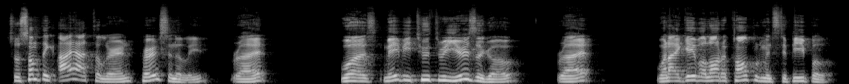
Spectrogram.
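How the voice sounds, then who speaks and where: A young man from Saudi Arabia talks to his live stream chat in a casual, earnest way. He circles back and repeats himself as he reflects. His voice sits slightly high for a man. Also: sharp tone. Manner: earnest, repetitive, self-reflective. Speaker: streamer hosting a podcast.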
